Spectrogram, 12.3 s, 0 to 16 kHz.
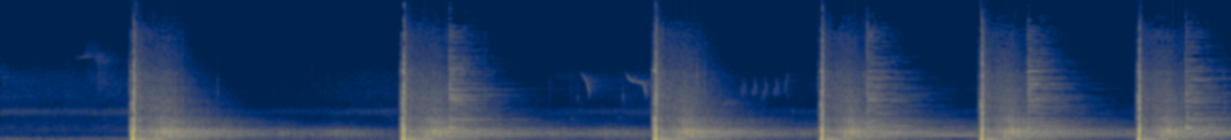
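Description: Six pistol shots from a Smith & Wesson M&P380 Shield EZ firing .380 ACP Speer Gold Dot, spaced about one and a half to two and a half seconds apart. Each shot is followed by a long fading echo, and a ringing tone follows several of them, fitting hits on the steel plate.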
